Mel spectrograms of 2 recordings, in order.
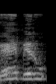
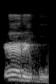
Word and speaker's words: Érebo: com Gaia, Cronos, o Érbero é uma espécie como se fala? Peraí. Érebo, perdão, Érbero não. Érebo.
